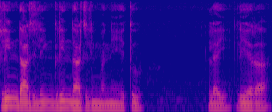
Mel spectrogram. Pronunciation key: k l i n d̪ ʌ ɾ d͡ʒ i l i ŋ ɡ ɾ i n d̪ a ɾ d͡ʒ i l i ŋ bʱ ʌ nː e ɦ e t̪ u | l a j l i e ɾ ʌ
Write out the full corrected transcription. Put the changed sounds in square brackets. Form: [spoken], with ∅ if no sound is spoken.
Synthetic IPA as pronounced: k l i n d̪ [a] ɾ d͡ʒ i l i ŋ ɡ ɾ i n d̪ a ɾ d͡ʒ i l i ŋ bʱ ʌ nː e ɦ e t̪ u | l a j l i e ɾ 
